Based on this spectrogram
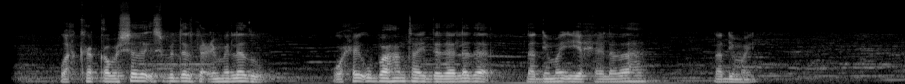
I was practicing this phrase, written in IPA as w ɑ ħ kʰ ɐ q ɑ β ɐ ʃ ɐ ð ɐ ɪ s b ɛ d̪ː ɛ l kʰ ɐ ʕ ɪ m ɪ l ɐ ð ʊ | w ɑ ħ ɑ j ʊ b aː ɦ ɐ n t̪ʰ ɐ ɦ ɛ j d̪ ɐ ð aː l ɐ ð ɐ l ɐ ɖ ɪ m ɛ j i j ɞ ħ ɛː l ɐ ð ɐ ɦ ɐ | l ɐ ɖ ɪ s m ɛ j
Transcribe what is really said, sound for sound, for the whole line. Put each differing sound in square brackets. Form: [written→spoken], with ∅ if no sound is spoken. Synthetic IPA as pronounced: w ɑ ħ kʰ ɐ q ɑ β ɐ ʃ ɐ ð ɐ ɪ s b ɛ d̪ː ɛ l kʰ ɐ ʕ ɪ m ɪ l ɐ ð ʊ | w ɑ ħ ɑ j ʊ b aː ɦ ɐ n t̪ʰ ɐ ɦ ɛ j d̪ ɐ ð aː l ɐ ð ɐ l ɐ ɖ ɪ m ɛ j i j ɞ ħ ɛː l ɐ ð ɐ ɦ ɐ | l ɐ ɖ ɪ [s→∅] m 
